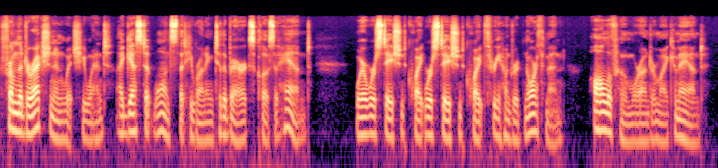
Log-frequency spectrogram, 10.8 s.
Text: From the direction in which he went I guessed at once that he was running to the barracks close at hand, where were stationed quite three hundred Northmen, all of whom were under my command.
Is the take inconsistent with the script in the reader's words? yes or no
yes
